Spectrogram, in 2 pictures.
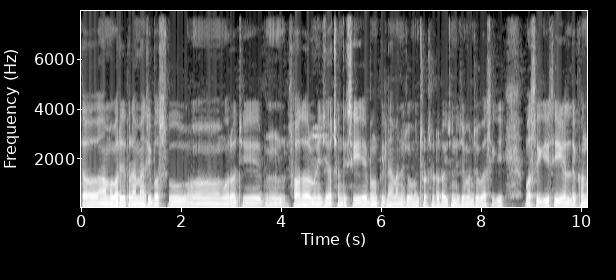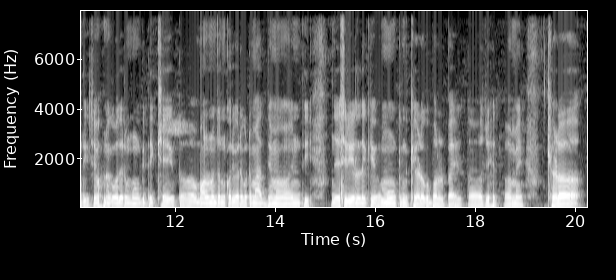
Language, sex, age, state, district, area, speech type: Odia, male, 60+, Odisha, Kendujhar, urban, spontaneous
